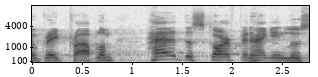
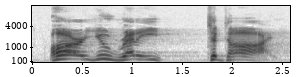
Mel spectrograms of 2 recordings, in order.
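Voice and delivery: play-acted preacher voice, yelling full tilt; 4 semitones higher, 4 dB louder than usual. Remembering sitting in church at twelve, retelling the minister's yelling.

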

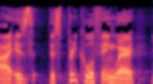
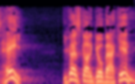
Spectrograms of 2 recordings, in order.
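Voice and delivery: mock loud shouted yell; 4 semitones higher, 6 dB louder than usual. Retelling a lifeguard on a jet ski ordering the group back in, retelling a lifeguard's yell. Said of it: "And he starts yelling at us".

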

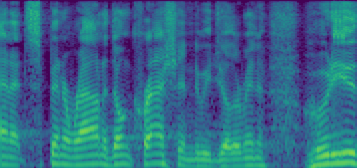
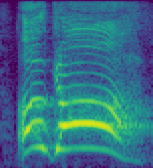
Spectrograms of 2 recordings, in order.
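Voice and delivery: very high, very loud cry with "God" drawn out; 11 dB louder than usual. Retelling praying over a dying son in a full room: retelling a raised-voice cry. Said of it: "lifted my voice and say".

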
